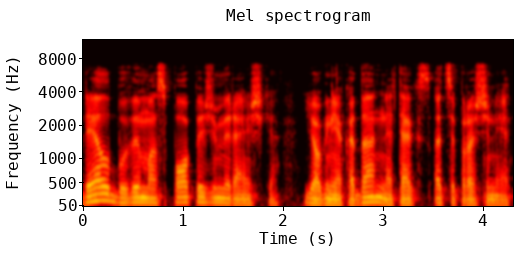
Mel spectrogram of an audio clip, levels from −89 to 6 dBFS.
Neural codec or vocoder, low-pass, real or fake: none; 7.2 kHz; real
